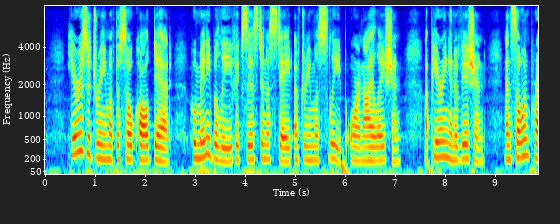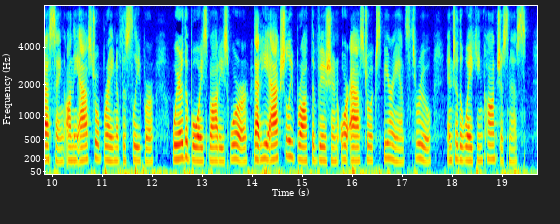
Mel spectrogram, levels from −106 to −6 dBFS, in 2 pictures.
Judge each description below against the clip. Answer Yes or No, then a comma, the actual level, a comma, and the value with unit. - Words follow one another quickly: No, average, 165 wpm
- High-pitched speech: Yes, high, 200 Hz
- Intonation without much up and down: Yes, narrow, 2.0 semitones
